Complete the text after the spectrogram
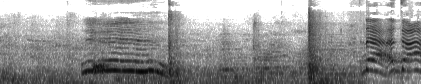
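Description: A toddler squeals and babbles close by.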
